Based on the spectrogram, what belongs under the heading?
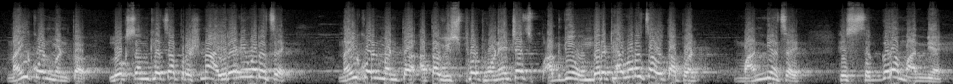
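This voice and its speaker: Brief: male kirtan preacher, Marathwada accent, high voice, peppers the crowd with rhetorical questions, faint ambience behind. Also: a little hiss or hum, low-quality recording. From Marathwada, India. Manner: quotes Sanskrit verses. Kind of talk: devotional kirtan discourse.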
